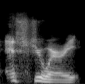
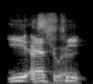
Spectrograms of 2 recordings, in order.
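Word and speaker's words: Esteury: Estuary. Estuary. Yeah, like the water thing. – Oh. – I don't think it's spelled the exact same way, but Estuary.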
